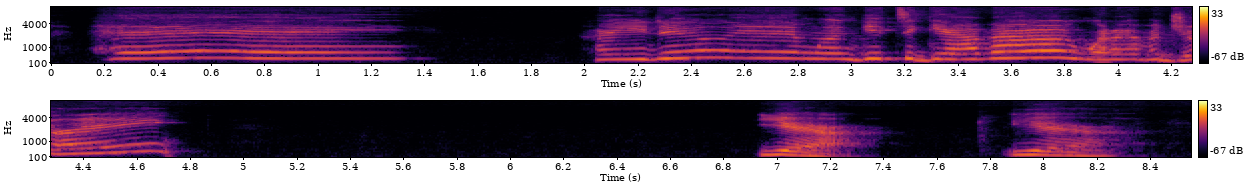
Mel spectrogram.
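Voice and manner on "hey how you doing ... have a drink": cheesy, sugary, high, drawn-out "hey". Imitating them trying to come back to Gemini: imitating cheesy sweet talk. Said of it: "they're gonna try to come in and be all cheesy".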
